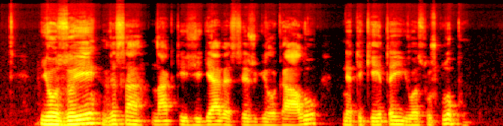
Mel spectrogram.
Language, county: Lithuanian, Marijampolė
